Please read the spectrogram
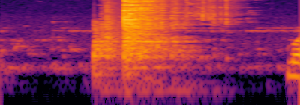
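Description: A metal spoon clattering against a pressure cooker pot as ginger-garlic paste goes into frying onions: one sudden, loud noisy burst about half a second in that fades over about a second.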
